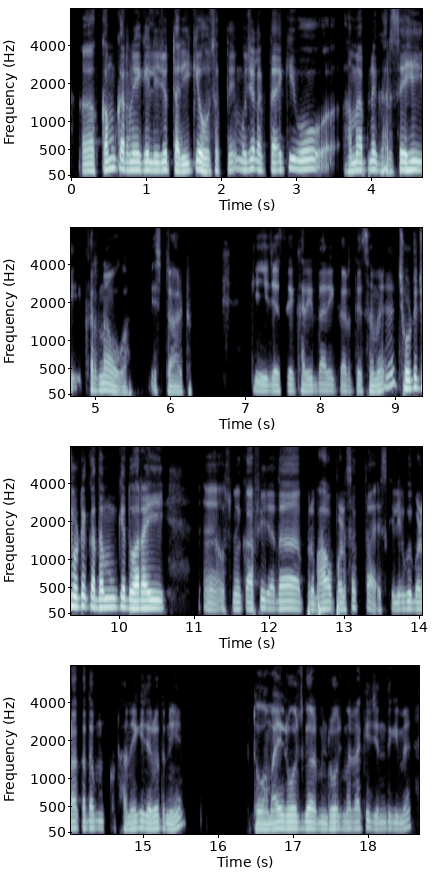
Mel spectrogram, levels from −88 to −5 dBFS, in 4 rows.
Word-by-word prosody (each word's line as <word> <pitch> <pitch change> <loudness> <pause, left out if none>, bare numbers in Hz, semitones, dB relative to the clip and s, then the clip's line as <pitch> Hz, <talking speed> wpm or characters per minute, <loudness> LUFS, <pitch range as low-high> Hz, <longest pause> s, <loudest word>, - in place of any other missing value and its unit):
अ, 125 +1 +3
कम 150 +4 +4
करने 145 -2 +5
के 145 +1 +4
लिए 135 0 +3
जो 145 - +5
तरीके 130 +5 +4
हो 120 -5 +6
सकते 125 +4 -6
हैं, - - -4
मुझे 160 +1 0
लगता 140 -2 -2
है 140 +1 0
कि 170 +5 -1
वो 155 -1 +3 0.2
अ, - - -10 0.2
हमें 135 +3 +3
अपने 145 +2 0
घर 130 -1 -3
से 145 +6 +2
ही 150 -1 +5 0.2
करना 120 +1 -2
होगा 90 -6 -3 0.4
स्टार्ट 100 -4 -8 0.9
कि 110 +1 -3
जैसे 110 +1 -4
खरीदारी 110 0 -6
करते 105 0 -9
समय 110 - -3
छोटे-छोटे 170 +3 +4
कदम 155 0 +5
के 165 0 +4
द्वारा 140 -1 +7
ही 140 0 +6 0.6
अ, - - -6
उसमें 115 +2 -5
काफ़ी 125 +5 -2
ज़्यादा 130 -1 -2 0.3
प्रभाव 120 +3 0
पड़ 115 0 -1
सकता 145 +1 -8
है 105 - -7
इसके 115 +2 -12
लिए 120 +1 -4
कोई 130 +1 -1
बड़ा 125 0 -1
कदम 125 0 -4 0.2
उठाने 110 +1 -5
की 125 - -2
जरूरत 115 +1 -1
नहीं 105 +2 -2
है। 155 - -6 1.0
तो 105 0 -1
हमारी 110 +4 +1
रोज 115 0 +1
ग 115 -2 +1 0.2
रोजमर्रा 115 0 -3
की 130 +3 -8
जिंदगी 110 0 -7
में 115 +5 -7
125 Hz, 195 wpm, -22 LUFS, 110-145 Hz, 1.0 s, द्वारा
